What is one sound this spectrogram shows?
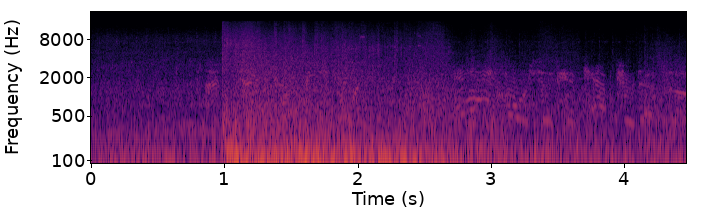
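A loud explosion booms and roars.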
